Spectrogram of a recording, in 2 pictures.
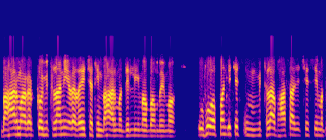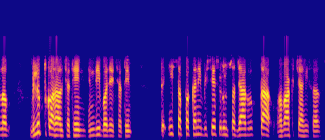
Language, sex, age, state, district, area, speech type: Maithili, male, 18-30, Bihar, Darbhanga, urban, conversation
